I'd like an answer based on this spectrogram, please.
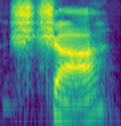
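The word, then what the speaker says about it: Ш: seen this symbol before it's a letter in the cerlic script sha and like its name it makes the sound sh see how it kind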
